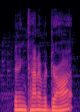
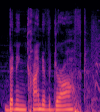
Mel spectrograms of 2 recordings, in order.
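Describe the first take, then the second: First: The last word rhymes with 'out'. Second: The last word rhymes with 'laughed'. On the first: The speaker calls it wrong. "Clearly says drought" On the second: The speaker calls it right. "Isn't it crazy that that's pronounced draft?"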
